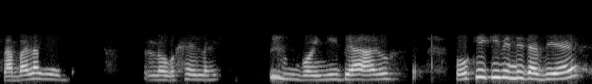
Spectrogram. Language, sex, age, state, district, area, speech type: Assamese, female, 18-30, Assam, Barpeta, rural, conversation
